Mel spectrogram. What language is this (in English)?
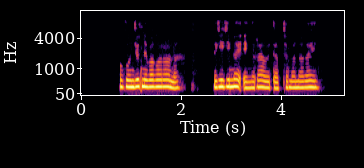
Kalenjin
